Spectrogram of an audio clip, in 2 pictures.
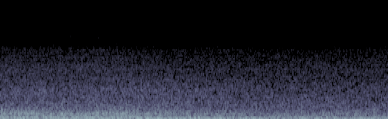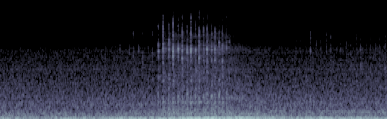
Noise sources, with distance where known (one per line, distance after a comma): small-sounding engine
